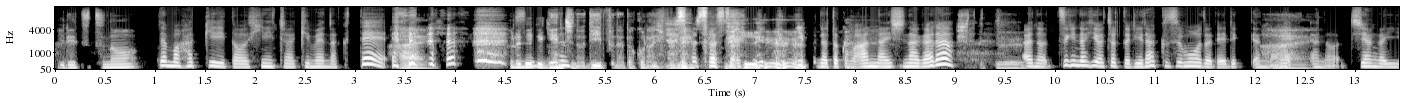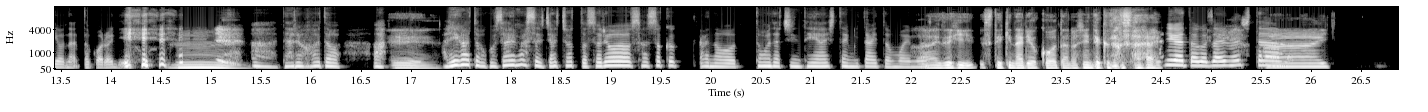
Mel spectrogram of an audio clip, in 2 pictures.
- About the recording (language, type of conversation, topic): Japanese, advice, 旅行の計画をうまく立てるには、どこから始めればよいですか？
- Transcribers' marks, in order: laugh; laughing while speaking: "いや、そう そう そう"; laughing while speaking: "所にもねっていう"; chuckle; tapping; laugh; laughing while speaking: "楽しんでください"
